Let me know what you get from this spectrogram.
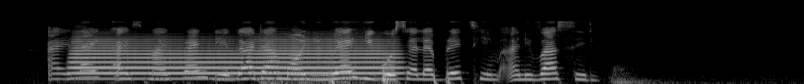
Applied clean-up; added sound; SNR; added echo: none; Brass instrument; -4 dB; none.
